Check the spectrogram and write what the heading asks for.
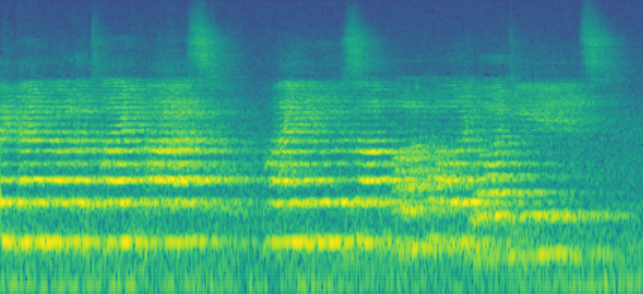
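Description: Choir chanting in long phrases held mostly on a single note. There is a short break about three seconds in, and in the second phrase the pitch steps a few times before it ends.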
